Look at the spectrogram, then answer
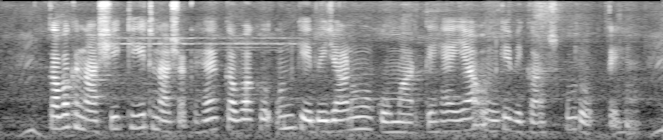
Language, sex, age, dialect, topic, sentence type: Hindi, female, 41-45, Hindustani Malvi Khadi Boli, agriculture, statement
